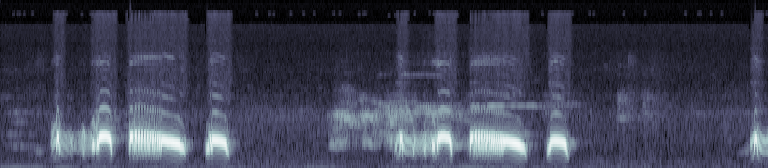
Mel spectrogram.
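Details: Spotted dove used as a lure bird for trapping, giving a standard calling coo: low hoarse coo phrases of several notes, a long slurred note then a short final coo, repeated twice, with faint soft murmurs between.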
